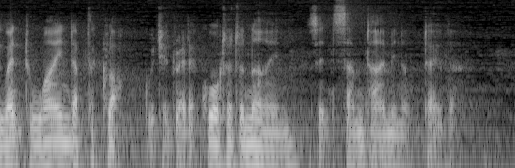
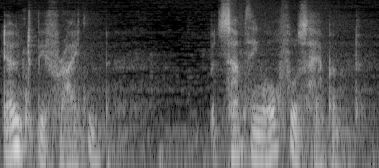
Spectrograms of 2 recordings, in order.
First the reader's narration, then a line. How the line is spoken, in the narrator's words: whispered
